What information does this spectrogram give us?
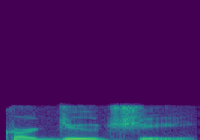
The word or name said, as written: Carducci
